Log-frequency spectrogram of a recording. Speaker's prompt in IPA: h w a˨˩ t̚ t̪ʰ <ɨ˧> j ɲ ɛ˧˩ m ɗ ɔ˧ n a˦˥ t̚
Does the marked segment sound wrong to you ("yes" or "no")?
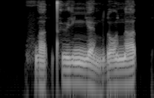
no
